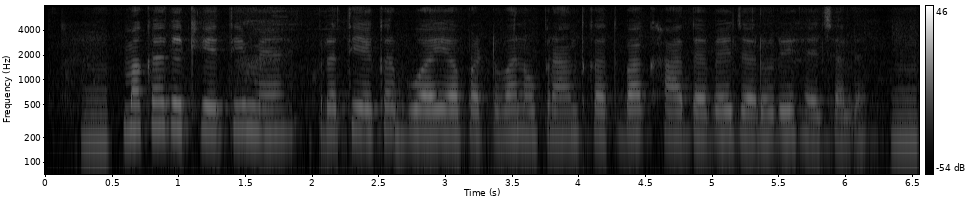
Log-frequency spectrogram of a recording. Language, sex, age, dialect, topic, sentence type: Maithili, female, 18-24, Eastern / Thethi, agriculture, question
